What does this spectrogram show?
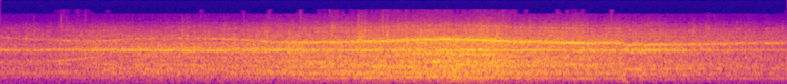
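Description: A mighty rushing wind roars steadily, swelling to a peak midway and easing off again, with a faint high whistling tone running through the dense, continuous rush.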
